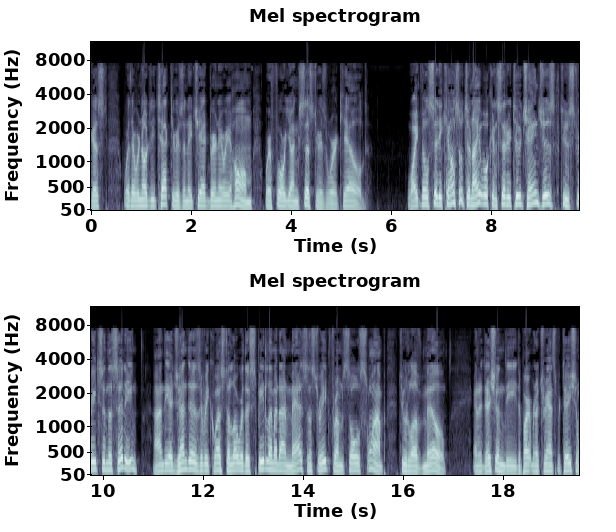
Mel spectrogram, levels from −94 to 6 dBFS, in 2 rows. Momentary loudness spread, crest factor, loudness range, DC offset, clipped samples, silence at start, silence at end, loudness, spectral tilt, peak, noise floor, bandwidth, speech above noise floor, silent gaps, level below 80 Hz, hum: 7 LU; 14 dB; 3 LU; under 0.1%; under 0.1%; 0 s; 0 s; -14 LUFS; -7 dB/octave; 0 dBFS; -72 dBFS; 7.8 kHz; 59 dB; none; -44 dBFS; none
